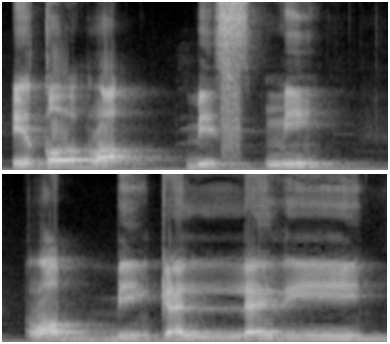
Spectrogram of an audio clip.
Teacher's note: تو یہاں پر دیکھیں الف پر زبر زیر پیش نہیں ہے، لہٰذا اس با کو ڈائریکٹ اس سین سے ملا کر پڑھیں گے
